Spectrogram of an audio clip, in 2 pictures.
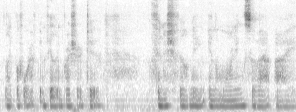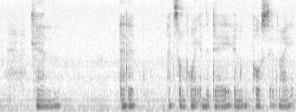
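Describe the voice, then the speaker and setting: Woman in her 30s whispering slow and low, gravelly, noisy background hiss. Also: highs cut off. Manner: whispering softly, halting and reflective. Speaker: vlogger. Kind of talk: whispered personal vlog.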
